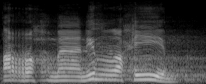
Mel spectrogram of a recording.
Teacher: Ar-Rahmannya itu tebal, nirrahimnya baru tarkik tipis.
